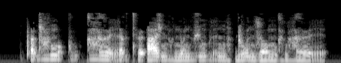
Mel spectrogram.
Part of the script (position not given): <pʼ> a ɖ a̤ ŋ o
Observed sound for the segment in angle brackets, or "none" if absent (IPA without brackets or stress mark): pʼ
